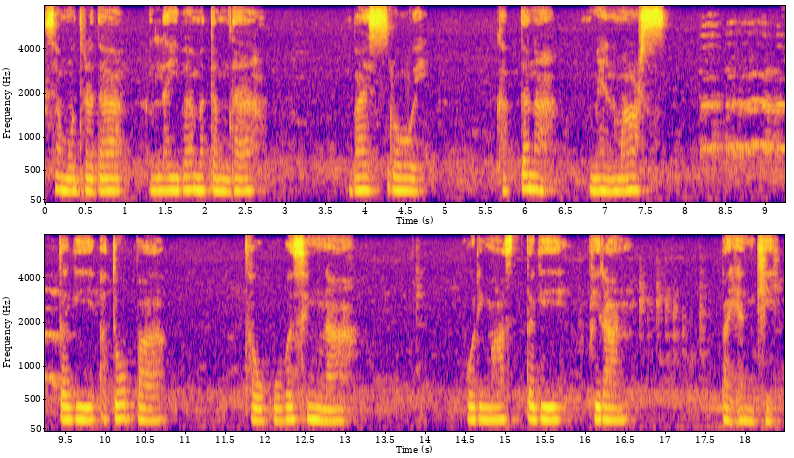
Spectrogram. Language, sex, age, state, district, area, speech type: Manipuri, female, 45-60, Manipur, Churachandpur, urban, read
